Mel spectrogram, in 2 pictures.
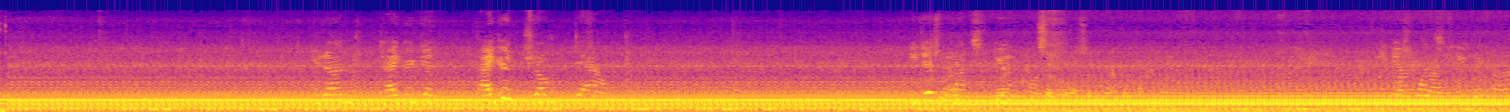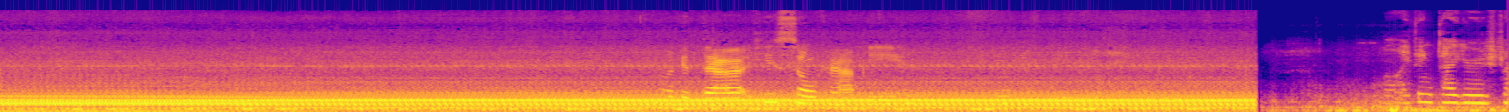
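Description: A boat's engine running steadily, a constant loud drone, with a few faint voices over it. The drone cuts off abruptly near the end.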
